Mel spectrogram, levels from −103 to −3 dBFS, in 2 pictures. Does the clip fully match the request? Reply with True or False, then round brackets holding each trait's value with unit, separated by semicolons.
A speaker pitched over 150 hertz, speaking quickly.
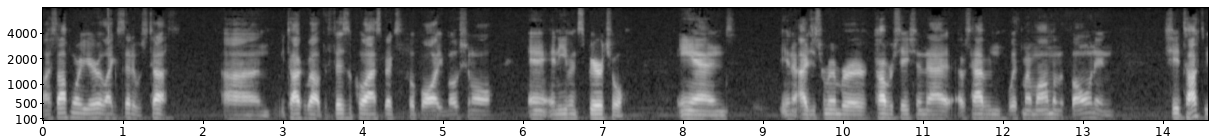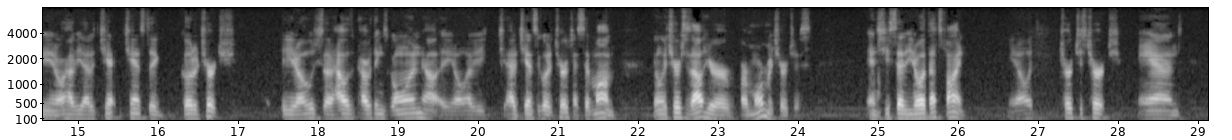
False (110 Hz; 225 wpm)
